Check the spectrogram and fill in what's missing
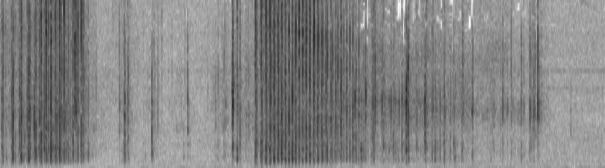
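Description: A plastic acrylic rhinestone sticker sheet resting on a towel has its gem rows scratched and tapped with fingernails. Dense bursts of bright, crackly scratching alternate with sharp, short clicking taps, with no ringing after each hit.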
